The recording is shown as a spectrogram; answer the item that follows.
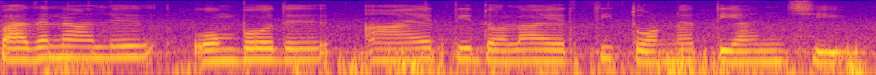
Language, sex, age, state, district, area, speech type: Tamil, female, 18-30, Tamil Nadu, Tiruvannamalai, urban, spontaneous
